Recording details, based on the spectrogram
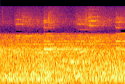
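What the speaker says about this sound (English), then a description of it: "Oh, look, there's a train right there." A train passes nearby in Kemah, a steady loud rumbling roar of rolling wheels and cars that holds level throughout the short stretch, with no talk over it.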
